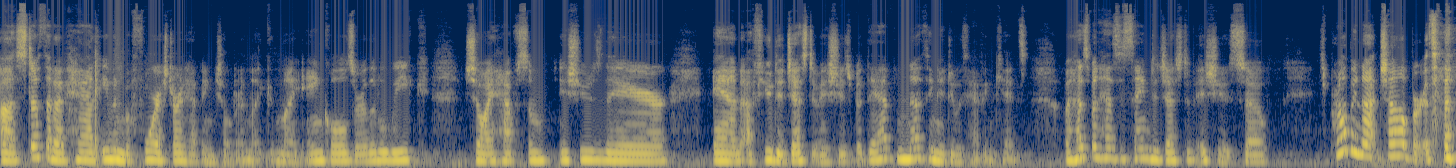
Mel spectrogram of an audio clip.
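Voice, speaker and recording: A woman talks fairly quickly in a somewhat breathy voice. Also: medium pitch for a woman, ordinary pitch variation. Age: 60s. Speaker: homeschooling mother and video host. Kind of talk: casual talk to camera. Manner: conversational, with many fillers.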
